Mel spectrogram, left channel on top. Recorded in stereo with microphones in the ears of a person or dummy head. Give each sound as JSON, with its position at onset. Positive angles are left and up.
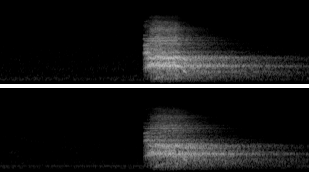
{"t": 1.4, "sound": "a scream", "side_deg": 40, "distance_m": 0.7}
